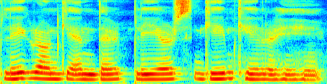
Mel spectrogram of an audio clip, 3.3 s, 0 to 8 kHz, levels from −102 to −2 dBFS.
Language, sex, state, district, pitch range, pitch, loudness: Hindi, female, Arunachal Pradesh, Papum Pare, 180-195 Hz, 190 Hz, -15 LUFS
